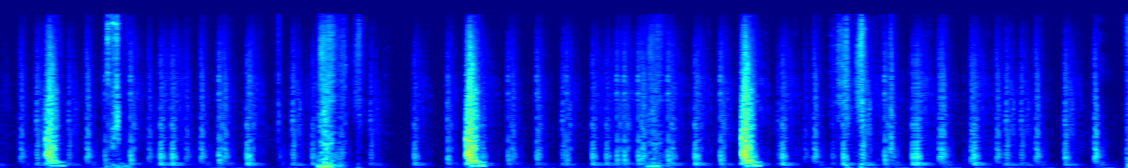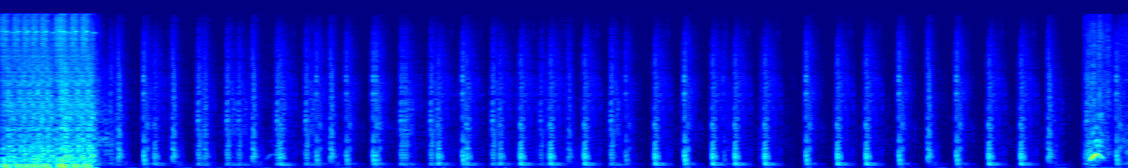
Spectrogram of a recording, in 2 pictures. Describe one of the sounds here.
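Quick footsteps run on hard ground.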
